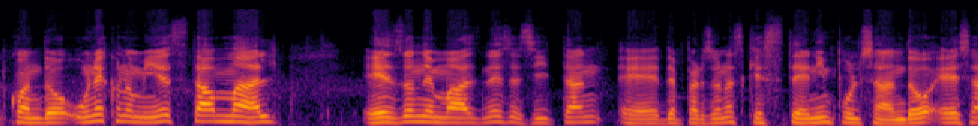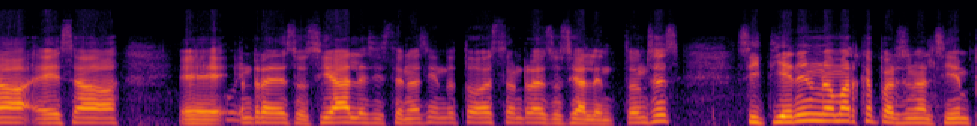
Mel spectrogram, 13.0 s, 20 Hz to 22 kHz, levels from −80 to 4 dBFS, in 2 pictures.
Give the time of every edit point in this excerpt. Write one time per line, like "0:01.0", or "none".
0:08.1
